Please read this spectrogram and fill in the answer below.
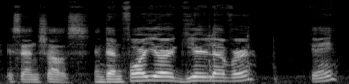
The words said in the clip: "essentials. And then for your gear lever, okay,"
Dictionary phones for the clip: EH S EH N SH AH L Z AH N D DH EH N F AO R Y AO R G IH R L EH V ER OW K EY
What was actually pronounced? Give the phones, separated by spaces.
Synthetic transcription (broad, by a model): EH S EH N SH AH L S AH N D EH N F AO R Y AO R G IH R L EH V ER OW K EY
